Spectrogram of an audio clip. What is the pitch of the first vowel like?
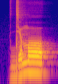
rising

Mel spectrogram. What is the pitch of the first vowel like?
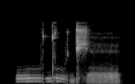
high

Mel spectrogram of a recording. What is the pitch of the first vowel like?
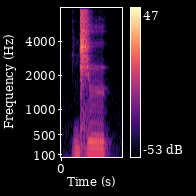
high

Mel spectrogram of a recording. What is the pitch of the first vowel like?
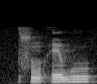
low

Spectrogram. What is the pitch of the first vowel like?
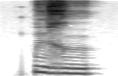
falling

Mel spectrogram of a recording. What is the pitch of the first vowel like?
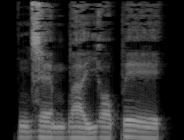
low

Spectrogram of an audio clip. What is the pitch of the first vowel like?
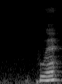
rising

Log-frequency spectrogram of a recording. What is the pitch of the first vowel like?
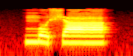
falling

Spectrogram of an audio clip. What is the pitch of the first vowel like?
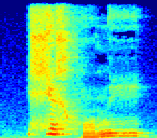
high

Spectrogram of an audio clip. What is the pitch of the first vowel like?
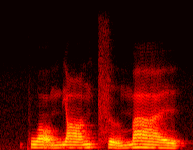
low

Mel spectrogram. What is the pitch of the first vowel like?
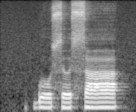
low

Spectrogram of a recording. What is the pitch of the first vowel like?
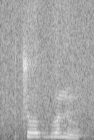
high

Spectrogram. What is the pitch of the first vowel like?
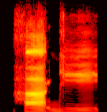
low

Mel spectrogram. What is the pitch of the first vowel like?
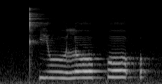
low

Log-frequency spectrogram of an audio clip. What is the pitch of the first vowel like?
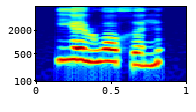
falling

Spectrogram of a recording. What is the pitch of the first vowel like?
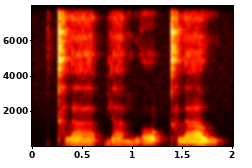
low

